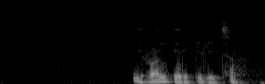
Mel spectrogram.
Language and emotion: Russian, neutral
